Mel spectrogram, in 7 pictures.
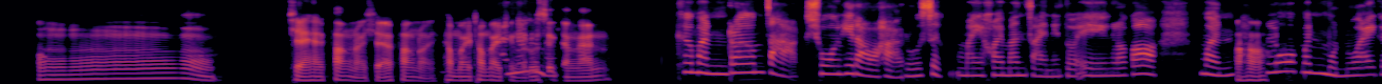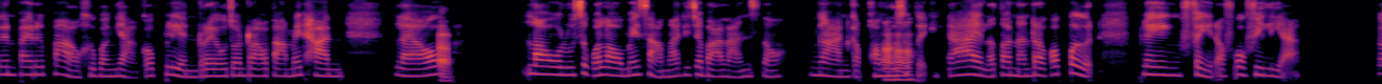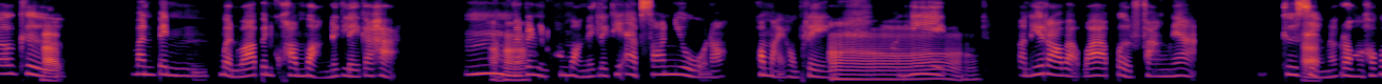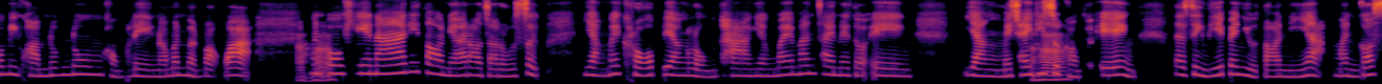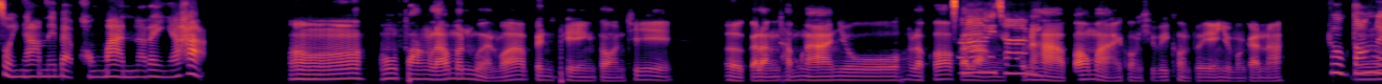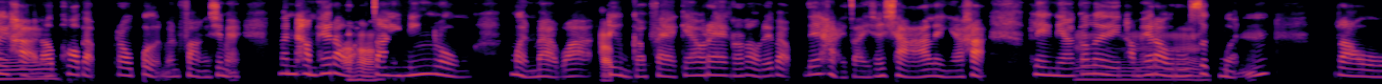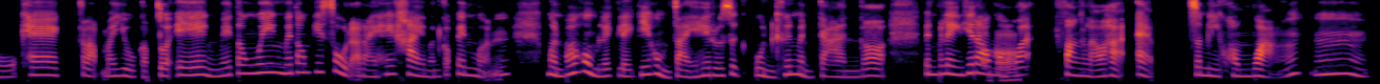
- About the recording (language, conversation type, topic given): Thai, podcast, เพลงไหนที่เป็นเพลงประกอบชีวิตของคุณในตอนนี้?
- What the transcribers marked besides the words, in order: drawn out: "อ๋อ"; unintelligible speech; drawn out: "อ๋อ"; tapping; other background noise; drawn out: "อืม"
